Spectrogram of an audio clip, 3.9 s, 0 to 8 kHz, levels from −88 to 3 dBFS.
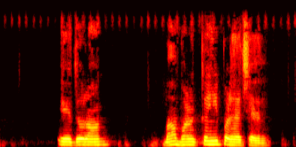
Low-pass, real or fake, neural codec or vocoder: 7.2 kHz; real; none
